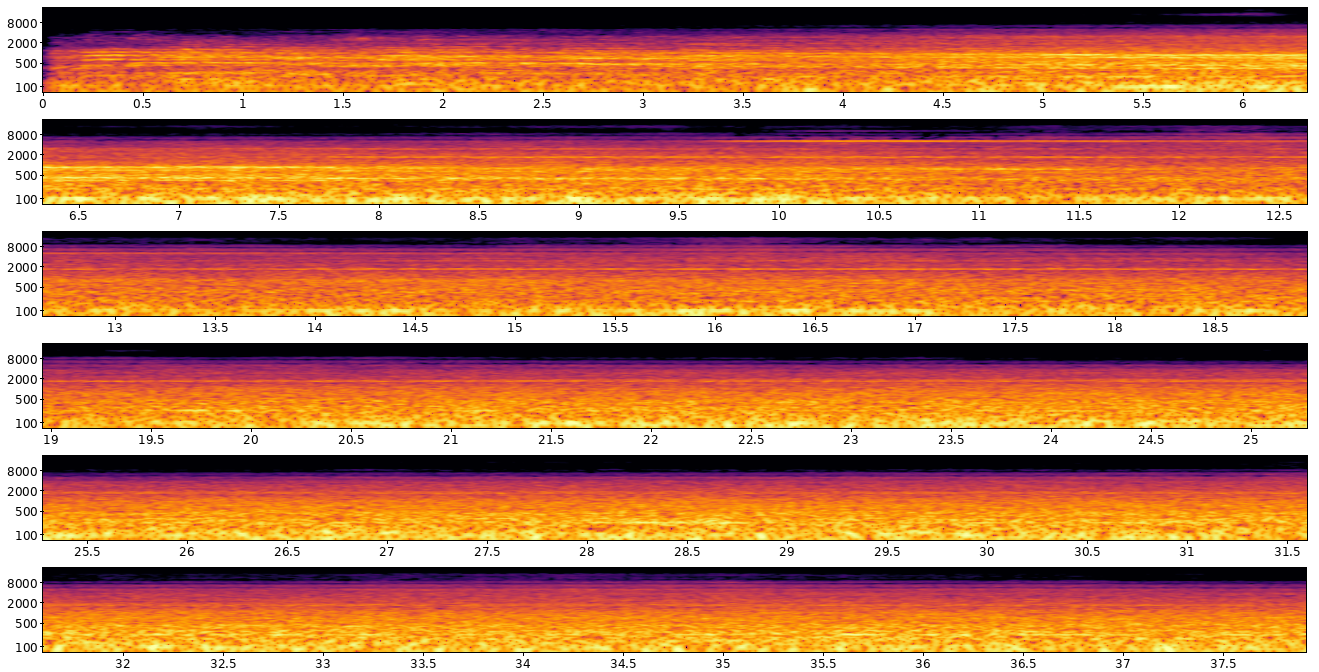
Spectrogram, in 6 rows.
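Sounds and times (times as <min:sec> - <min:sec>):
train brakes high squeal: 0:05.6 - 0:22.7.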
